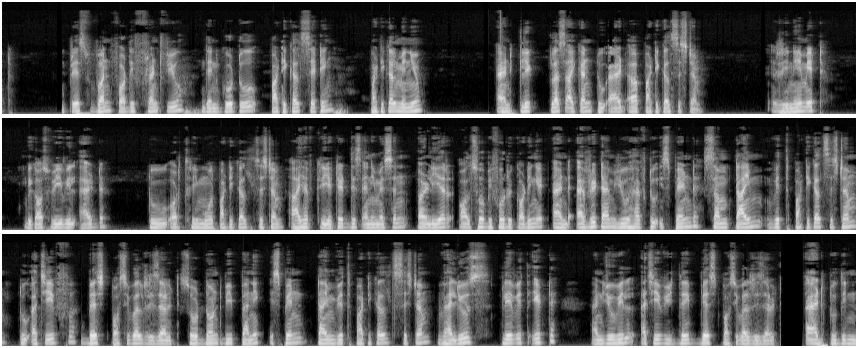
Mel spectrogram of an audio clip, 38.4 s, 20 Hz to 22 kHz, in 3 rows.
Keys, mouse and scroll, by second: 0.0 click, 0.3-1.2 scroll down 1, 1.2-4.3 drag, 4.3 scroll down 2, 4.6-5.7 middle drag, 5.7 KP_1, 6.2-7.3 scroll up 1, 7.3 click, 9.7-10.1 drag, 13.6-16.2 drag.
